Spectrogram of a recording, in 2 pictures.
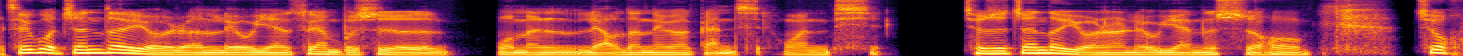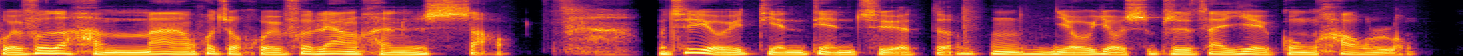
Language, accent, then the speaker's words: Chinese; Sichuan, China; accent: Sichuanese; 其实我们四川话真的很好听我现在已经说不惯四川话了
